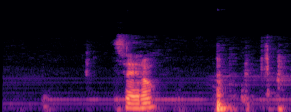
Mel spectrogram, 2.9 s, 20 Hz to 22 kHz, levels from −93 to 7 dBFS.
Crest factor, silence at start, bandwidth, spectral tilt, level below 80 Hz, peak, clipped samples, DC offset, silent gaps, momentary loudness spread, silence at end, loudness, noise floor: 20 dB; 1.15 s; 7.2 kHz; -8 dB/octave; -44 dBFS; -4 dBFS; under 0.1%; under 0.1%; none; 19 LU; 0.05 s; -22 LUFS; -54 dBFS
